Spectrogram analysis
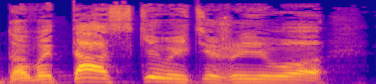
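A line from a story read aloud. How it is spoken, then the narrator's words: Barking shout. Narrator (Russian): гаркнул Шнайдер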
